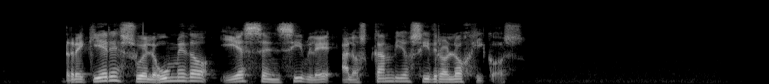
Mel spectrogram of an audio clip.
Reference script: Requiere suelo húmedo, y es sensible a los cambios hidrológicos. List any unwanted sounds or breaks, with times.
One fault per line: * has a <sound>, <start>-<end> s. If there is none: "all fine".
all fine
